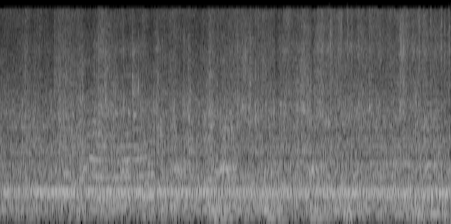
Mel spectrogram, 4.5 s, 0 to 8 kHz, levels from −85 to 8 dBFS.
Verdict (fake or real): fake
